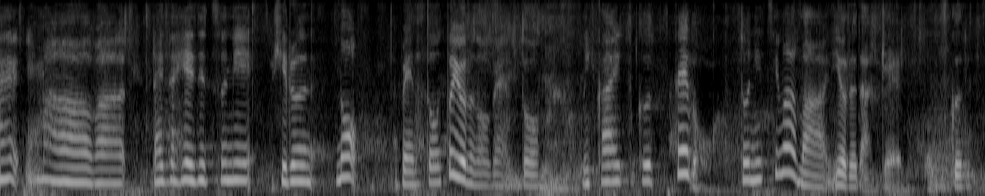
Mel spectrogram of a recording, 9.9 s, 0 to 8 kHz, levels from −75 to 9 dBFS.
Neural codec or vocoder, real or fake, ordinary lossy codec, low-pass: codec, 16 kHz, 2 kbps, X-Codec, HuBERT features, trained on LibriSpeech; fake; none; none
